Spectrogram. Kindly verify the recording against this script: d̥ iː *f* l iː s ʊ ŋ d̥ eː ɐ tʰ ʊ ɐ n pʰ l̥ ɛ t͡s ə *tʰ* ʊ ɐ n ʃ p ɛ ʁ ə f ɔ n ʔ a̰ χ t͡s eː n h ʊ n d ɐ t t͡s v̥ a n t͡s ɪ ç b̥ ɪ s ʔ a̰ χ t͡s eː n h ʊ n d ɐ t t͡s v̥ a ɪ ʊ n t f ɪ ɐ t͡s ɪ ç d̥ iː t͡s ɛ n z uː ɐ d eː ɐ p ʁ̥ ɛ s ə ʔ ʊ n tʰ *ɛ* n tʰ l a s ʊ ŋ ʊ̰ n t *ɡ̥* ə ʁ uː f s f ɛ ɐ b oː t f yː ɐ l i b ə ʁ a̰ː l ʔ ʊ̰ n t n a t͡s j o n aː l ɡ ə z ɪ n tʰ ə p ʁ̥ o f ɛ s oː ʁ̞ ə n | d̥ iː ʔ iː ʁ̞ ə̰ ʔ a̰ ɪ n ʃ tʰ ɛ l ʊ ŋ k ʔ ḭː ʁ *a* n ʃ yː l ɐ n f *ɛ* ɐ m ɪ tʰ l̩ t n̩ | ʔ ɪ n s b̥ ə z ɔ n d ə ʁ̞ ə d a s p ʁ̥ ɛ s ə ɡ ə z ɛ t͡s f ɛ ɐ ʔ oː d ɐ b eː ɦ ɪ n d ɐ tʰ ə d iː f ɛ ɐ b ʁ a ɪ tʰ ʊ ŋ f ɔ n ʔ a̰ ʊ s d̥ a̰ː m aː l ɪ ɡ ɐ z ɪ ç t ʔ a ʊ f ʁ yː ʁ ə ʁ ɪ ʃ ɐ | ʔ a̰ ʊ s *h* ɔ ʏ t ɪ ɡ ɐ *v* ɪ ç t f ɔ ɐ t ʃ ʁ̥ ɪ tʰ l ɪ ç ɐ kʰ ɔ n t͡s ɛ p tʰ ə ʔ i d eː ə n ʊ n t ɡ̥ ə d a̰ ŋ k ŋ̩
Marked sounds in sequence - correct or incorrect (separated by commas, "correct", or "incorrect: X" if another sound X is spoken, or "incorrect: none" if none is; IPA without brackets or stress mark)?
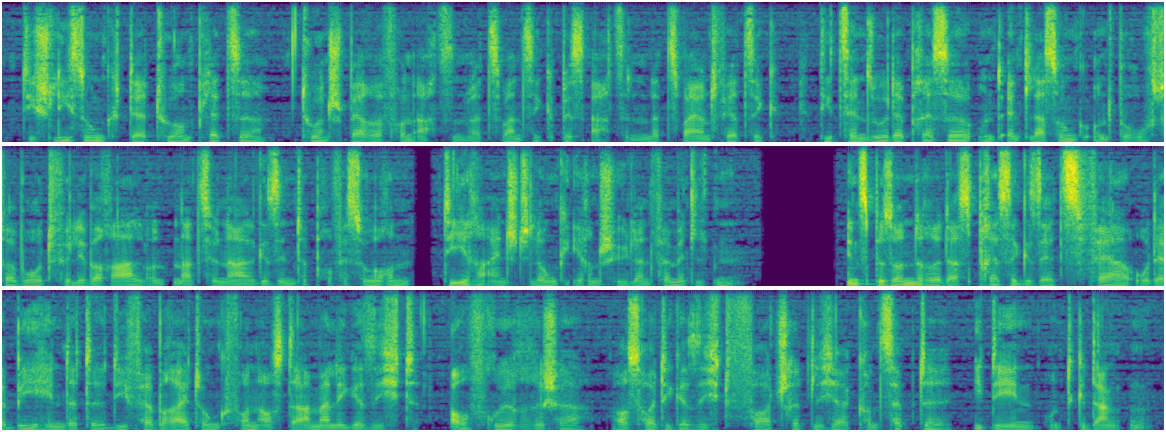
incorrect: ʃ, correct, correct, incorrect: b̥, incorrect: ə, correct, correct, incorrect: z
